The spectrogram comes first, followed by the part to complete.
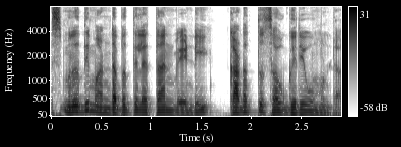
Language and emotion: Malayalam, neutral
